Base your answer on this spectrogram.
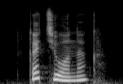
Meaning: kitten
- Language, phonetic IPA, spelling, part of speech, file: Russian, [kɐˈtʲɵnək], котёнок, noun, Ru-котёнок.ogg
